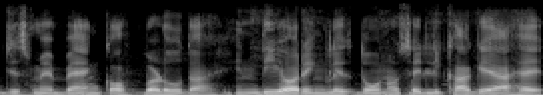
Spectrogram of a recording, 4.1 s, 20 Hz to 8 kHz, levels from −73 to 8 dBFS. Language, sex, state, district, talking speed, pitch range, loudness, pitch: Hindi, male, Chhattisgarh, Kabirdham, 190 wpm, 130-145 Hz, -18 LUFS, 135 Hz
